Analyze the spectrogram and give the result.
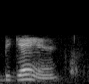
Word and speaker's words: Bigen: Look, it's not Bigen. It's not Beijing. It's Bigen. Okay? That's the proper pronunciation of the word.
